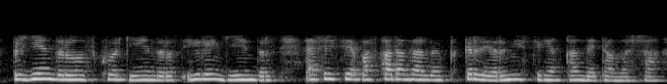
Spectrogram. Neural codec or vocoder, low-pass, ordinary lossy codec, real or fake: vocoder, 22.05 kHz, 80 mel bands, Vocos; 7.2 kHz; AAC, 16 kbps; fake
